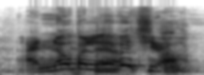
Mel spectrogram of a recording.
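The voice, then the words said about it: Imitation of another man's voice. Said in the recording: “a Walter impersonation”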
